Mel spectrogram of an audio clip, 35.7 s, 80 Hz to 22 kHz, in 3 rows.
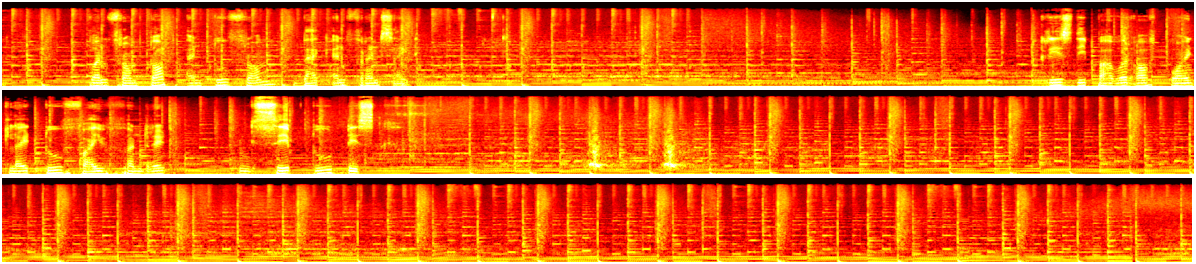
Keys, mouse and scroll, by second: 4.9 drag, 6.3-8.1 drag, 11.0 click, 11.6 KP_0, 13.3-13.9 drag, 14.4 middle drag, 15.6 click, 16.2 click, 21.4 click, 26.7 drag, 30.5 click, 31.8 KP_0, 32.7 click.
